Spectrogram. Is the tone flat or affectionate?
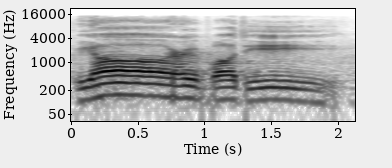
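affectionate. It is said in a warm, loving tone.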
